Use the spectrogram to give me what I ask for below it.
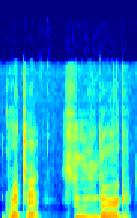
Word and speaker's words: Greta Thunberg: That's the Swedish rough pronunciation of Greta Thunberg.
